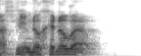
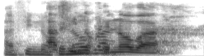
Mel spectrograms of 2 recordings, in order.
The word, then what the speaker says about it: Afinogenova: Afinogenova. – Afinogenova.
